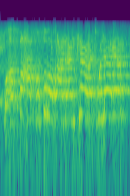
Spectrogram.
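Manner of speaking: fervent sermon climax, slowing on the last words; rising preaching fervor. Acted. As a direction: build the conquests up to a proud cry. Preacher extols Abd al-Rahman's conquests.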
